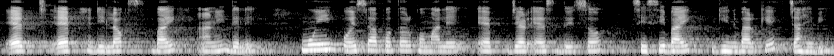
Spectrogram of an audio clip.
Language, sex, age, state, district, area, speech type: Odia, female, 30-45, Odisha, Boudh, rural, spontaneous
